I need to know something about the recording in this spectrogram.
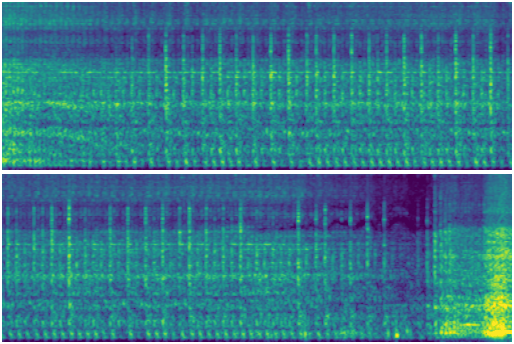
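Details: Kawasaki motorcycle revving: sharp, regular metallic tapping, about four knocks a second, over the exhaust; owner suspects the clutch shifting on the crankshaft, may be worsening, source unconfirmed.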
